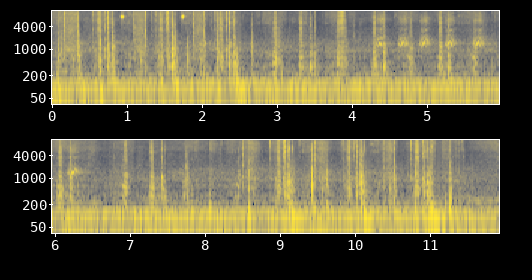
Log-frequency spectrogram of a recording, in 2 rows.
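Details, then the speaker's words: 2008 Honda Civic Si with Exedy Stage 1 clutch and light flywheel, engine idling: the dry clutch pedal pivot gives short creaky squeaks and clicks as the pedal is pressed. The pedal also squeaks while driving. "today my clutch like the clutch pedal makes such a weird noise let's check it out"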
